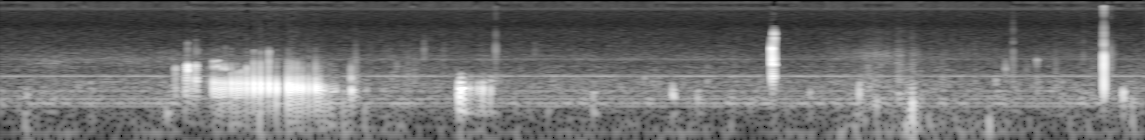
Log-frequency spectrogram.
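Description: Bursts of gurgling and rumbling from the belly, then scattered softer gurgles: active bowel sounds in someone with irritable bowel syndrome.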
